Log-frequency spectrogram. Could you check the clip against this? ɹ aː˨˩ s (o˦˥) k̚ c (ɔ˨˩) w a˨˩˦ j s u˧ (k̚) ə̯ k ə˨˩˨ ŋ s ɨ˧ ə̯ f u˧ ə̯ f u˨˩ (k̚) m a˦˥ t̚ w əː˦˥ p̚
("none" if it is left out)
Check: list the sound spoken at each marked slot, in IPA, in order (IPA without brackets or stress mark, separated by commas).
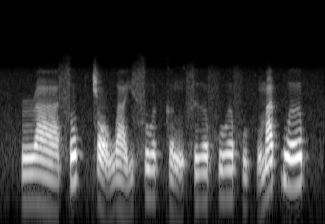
o˦˥, ɔ˨˩˨, none, k̚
